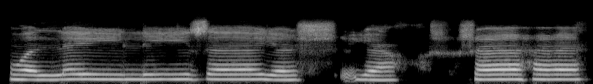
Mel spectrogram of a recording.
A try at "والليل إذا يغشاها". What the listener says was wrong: Yaghshaha. Okay, remember this letter here? This is a dhal. So we don't want to make a z sound there. It's either.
